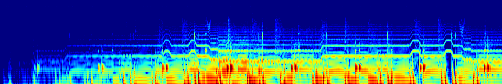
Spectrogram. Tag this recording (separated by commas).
Music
